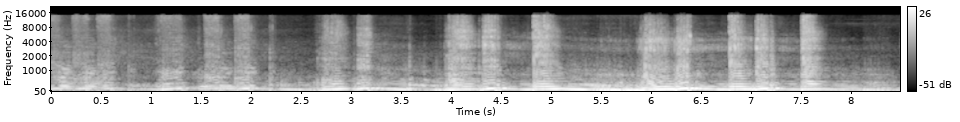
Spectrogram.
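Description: Chevrolet S10 pickup's engine revved repeatedly, its pitch climbing and dropping with each blip, with sharp cracks between the revs that are loudest from about the middle of the stretch on.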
